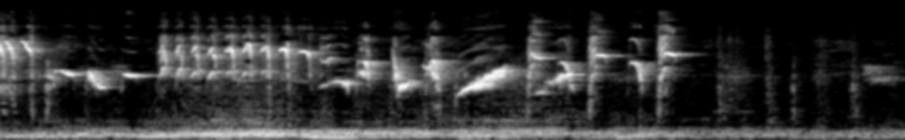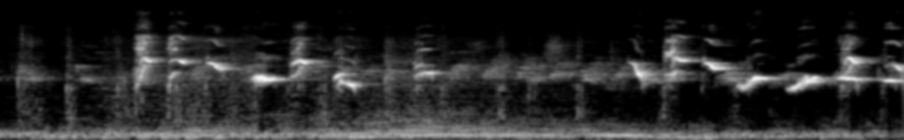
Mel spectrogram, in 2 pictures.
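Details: Caged greater green leafbirds in a singing contest, Banyuwangi versus Kalimantan birds: rapid bursts of varied whistles and chattering notes sweeping between high and mid pitch, a short pause mid-clip, then more rising and falling whistled phrases.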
